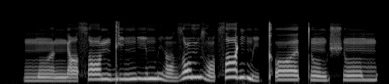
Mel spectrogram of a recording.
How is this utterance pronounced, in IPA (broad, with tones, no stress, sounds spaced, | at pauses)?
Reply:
m õː˩ ɐ̯ ŋ ɛ˩ sˤ œː˧ m d i˧ ŋ iː˧ m ɦ ĩ˩ zˤ o˥ m zˤ õ˩ sˤ iː˥ ɡ m i˩ kʼ ɔː˧ ɐ̯ t õ˧ ɡ ʃ õ˥ m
